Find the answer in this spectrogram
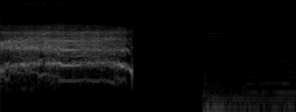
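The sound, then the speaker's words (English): A loud, harsh, shrieking monster scream as the creature drops to the ground dying, lasting just over a second, cutting off abruptly into silence before a low rumbling background noise returns. “The, the thing's going to drop to the ground with another scream!”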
